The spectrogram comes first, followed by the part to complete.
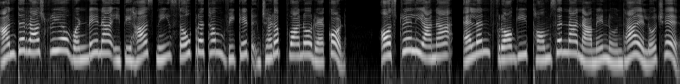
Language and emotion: Gujarati, neutral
